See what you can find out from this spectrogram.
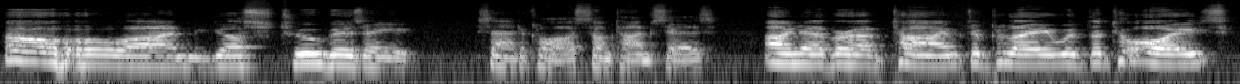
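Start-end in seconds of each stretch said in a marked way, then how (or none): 0.0-3.1 slow, louder sighing Santa. Acted. Santa complaining to himself, slow and loud. 5.7-9.2 Santa voice. Acted. Santa's spoken line.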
